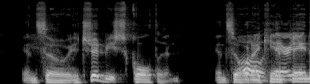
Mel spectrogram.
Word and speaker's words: Scholten: my last name we we pronounce it the German Way when it's actually Dutch and so it should be Scolton and so when I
